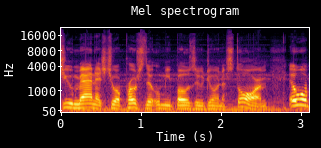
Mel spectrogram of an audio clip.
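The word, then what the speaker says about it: Umibōzu: Pronounced Umibozu, a large and very strange-looking yokai that inhabits ocean waters.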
